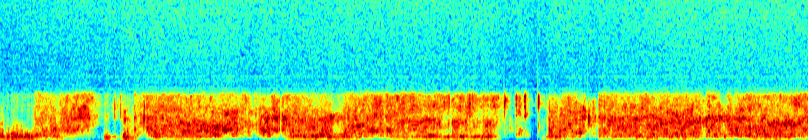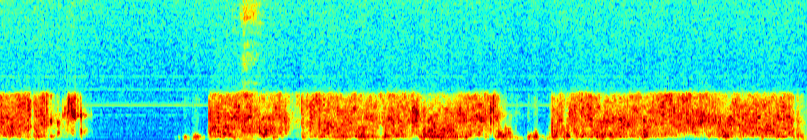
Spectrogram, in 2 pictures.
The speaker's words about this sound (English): I mean, got them palm trees here and the wind's blowing.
